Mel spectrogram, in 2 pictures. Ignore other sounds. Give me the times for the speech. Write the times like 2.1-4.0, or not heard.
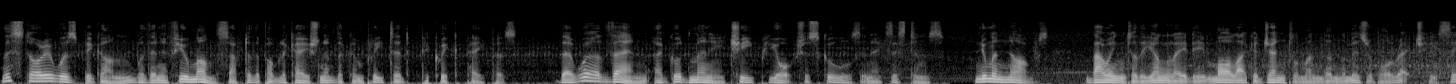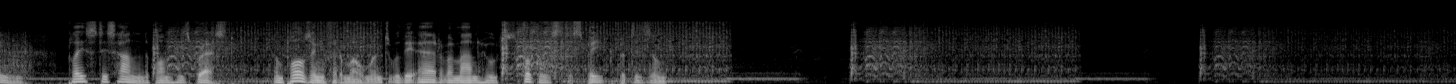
0.0-21.2.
